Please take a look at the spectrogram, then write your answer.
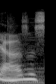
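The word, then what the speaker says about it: Asaas: Lembrando que Asas se escreve A-S-A-A-S e conheça a conta conta digital completa para empresas.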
